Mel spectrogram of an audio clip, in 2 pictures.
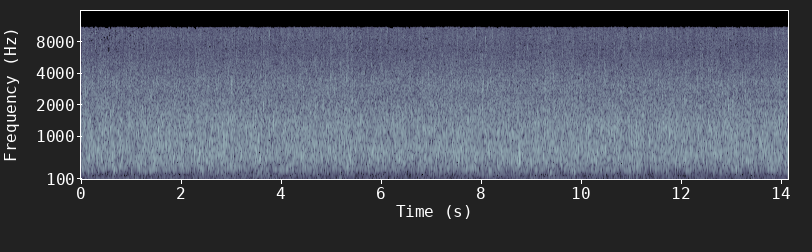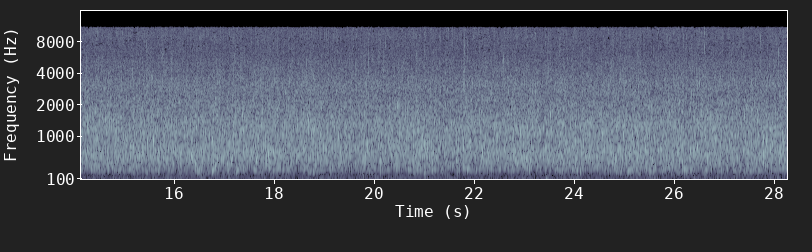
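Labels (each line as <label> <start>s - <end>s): A brook is running. 0.1s - 28.3s
A stream gurgles gently. 0.1s - 28.3s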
